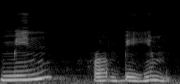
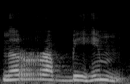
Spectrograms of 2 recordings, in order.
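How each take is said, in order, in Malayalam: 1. r-ന് മുമ്പ് n വ്യക്തമായി ഉച്ചരിക്കുന്നു. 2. n ഒരു ഇരട്ട r-ലേക്ക് പൂർണ്ണമായി ലയിക്കുന്നു. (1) "നൂനെന്ന് വെളിവാക്കിയേ" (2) "നൂനിനെ അവോയ്ഡ് ചെയ്യണം"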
